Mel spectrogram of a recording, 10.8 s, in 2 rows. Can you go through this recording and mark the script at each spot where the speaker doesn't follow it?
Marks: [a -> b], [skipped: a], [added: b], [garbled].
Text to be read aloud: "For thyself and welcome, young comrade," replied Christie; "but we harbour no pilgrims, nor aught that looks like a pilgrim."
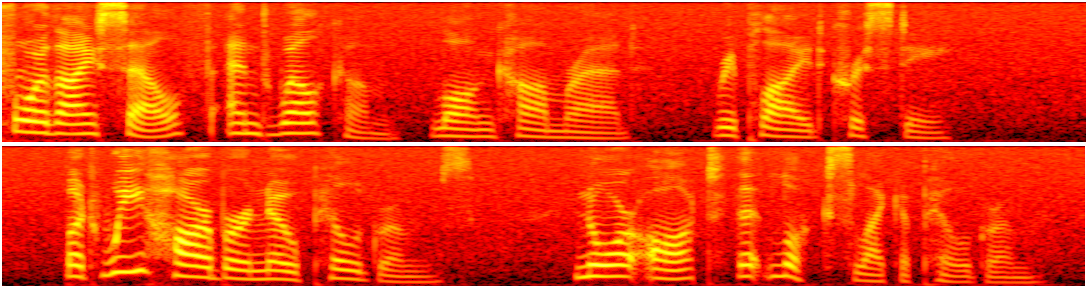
"For thyself and welcome, [young -> long] comrade," replied Christie; "but we harbour no pilgrims, nor aught that looks like a pilgrim."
